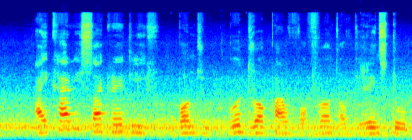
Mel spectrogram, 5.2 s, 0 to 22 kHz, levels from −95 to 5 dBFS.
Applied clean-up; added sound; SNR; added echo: none; Boat, Water vehicle; 7 dB; none.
